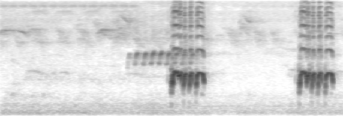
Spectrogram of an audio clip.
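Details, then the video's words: Lure zebra dove of local origin, meant to make other zebra doves call back, delivers two vibrating four-note coo phrases, the first preceded by a softer drawn-out higher note; low hum behind. "Pekutut lokal gacor RAJA PIKAT ini ahlinya bikin semua burung perkutut gacor nyaut"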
